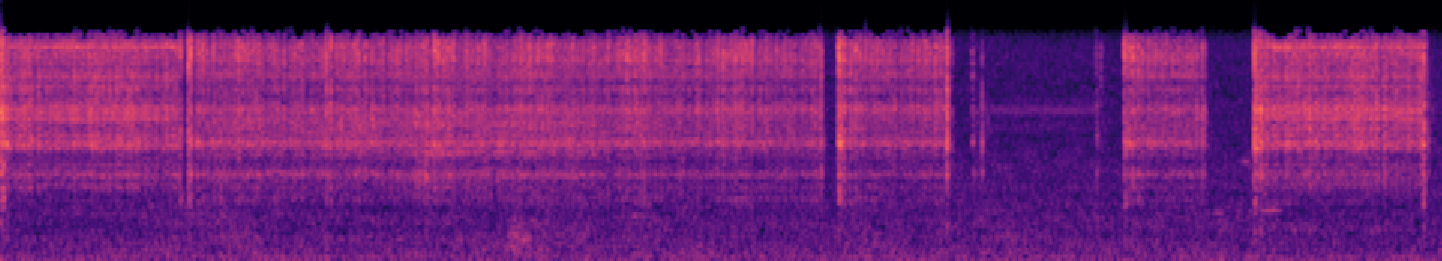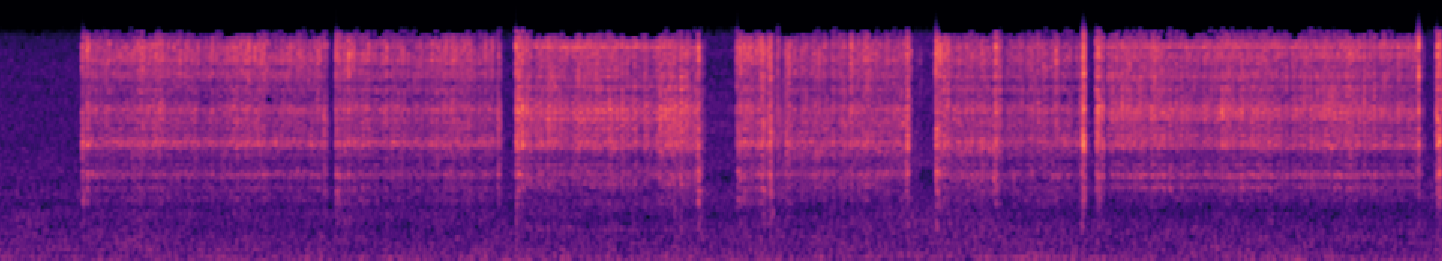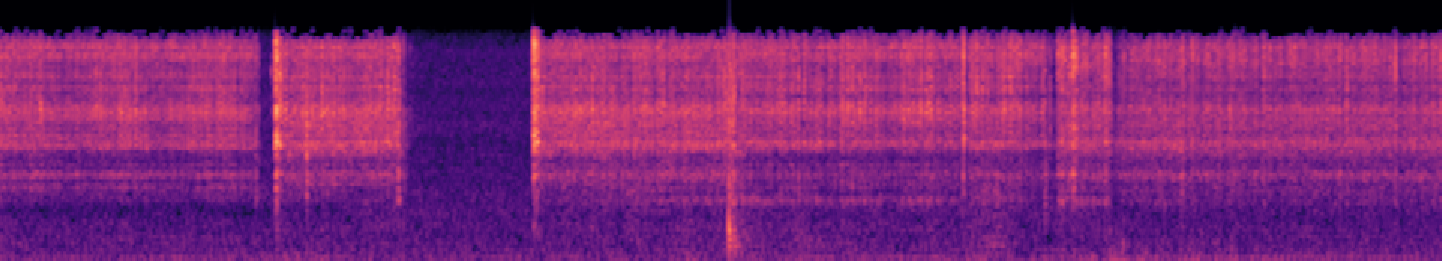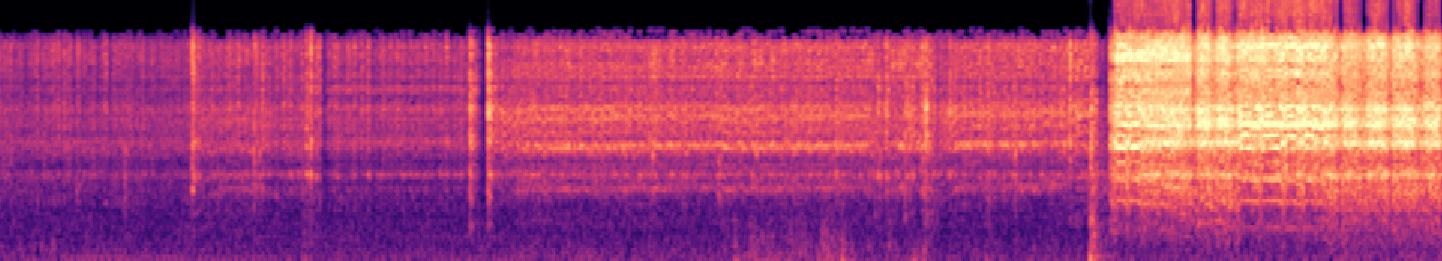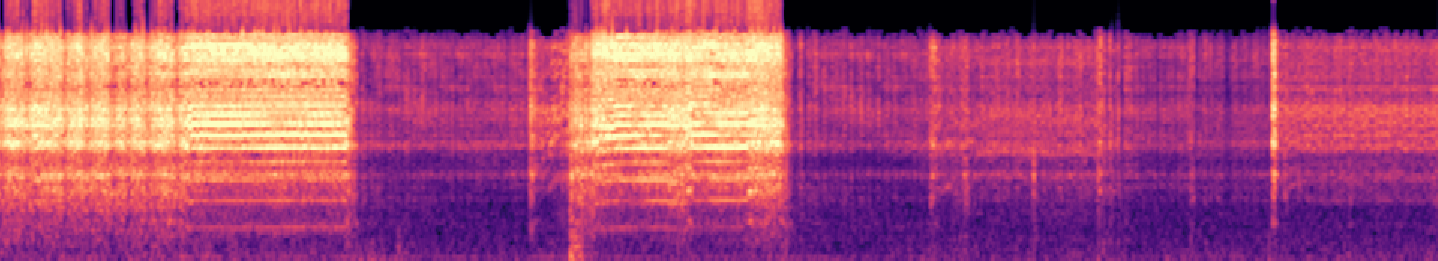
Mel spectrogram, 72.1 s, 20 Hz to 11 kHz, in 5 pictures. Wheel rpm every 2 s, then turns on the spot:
30, 40, 40, 30, 20, 10, 40, 20, 30, 30, 50, 40, 40, 30, 30, 30, 30, 60, 50, 40, 70, 70, 90, 90, 120, 130, 130, 70, 60, 60, 70, 60, 60, 70, 80, 110.
2-6 18-20 22-24 38-40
